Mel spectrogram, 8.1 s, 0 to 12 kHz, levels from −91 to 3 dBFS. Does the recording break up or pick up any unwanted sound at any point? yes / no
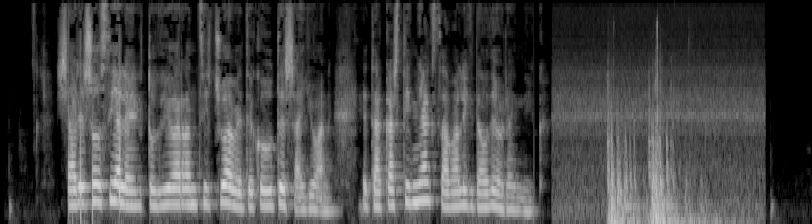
yes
